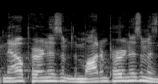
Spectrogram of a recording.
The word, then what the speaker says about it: Peronism: So the big change came with Perón and, how do you pronounce it? Peronism? Peronism, yeah.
